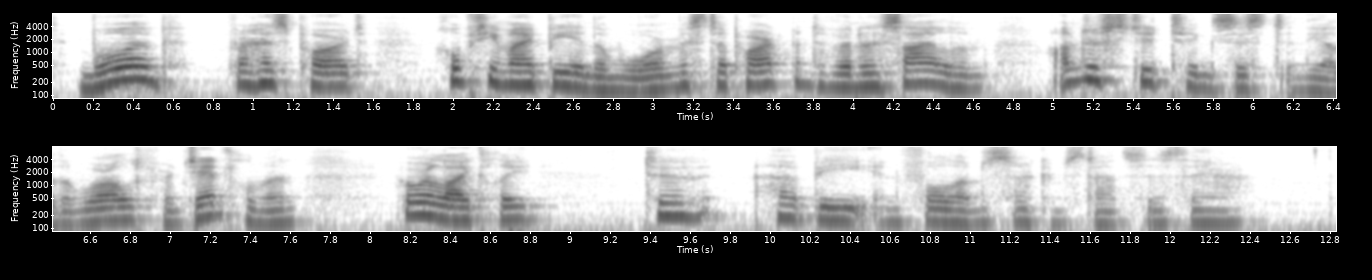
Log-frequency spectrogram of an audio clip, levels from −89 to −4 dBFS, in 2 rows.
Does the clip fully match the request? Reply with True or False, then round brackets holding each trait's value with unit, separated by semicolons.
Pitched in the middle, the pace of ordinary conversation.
True (155 Hz; 155 wpm)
